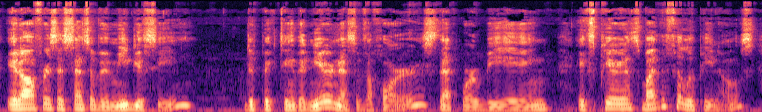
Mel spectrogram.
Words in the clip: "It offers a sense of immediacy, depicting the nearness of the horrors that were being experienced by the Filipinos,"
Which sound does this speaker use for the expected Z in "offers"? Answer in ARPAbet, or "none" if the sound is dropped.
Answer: Z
